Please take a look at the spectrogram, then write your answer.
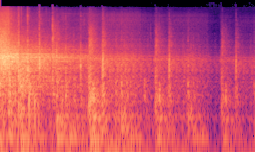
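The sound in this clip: Billiard balls clack and knock as a loud pool break scatters them across the table, a series of sharp, irregular clicks and thuds spread over several seconds.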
